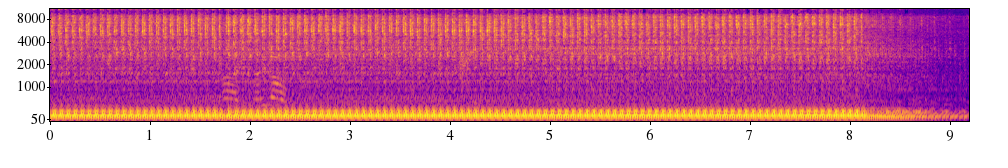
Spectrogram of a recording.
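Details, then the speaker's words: 1964 MG Midget Mk II after 30 years sitting, about 38 psi oil pressure before revving: even, steady exhaust pulses at smooth idle, no knocks or misses, then clean shutdown; started easily, carbs still gummy. "good all right well there you have it uh she started surprisingly easy"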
